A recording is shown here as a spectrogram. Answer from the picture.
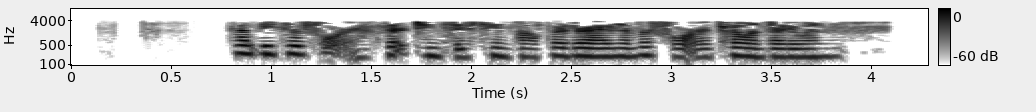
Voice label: Police Department Dispatch, scanner

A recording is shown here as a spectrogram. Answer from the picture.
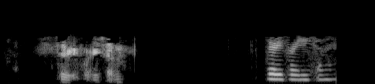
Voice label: Police Department Dispatch; Grand Junction

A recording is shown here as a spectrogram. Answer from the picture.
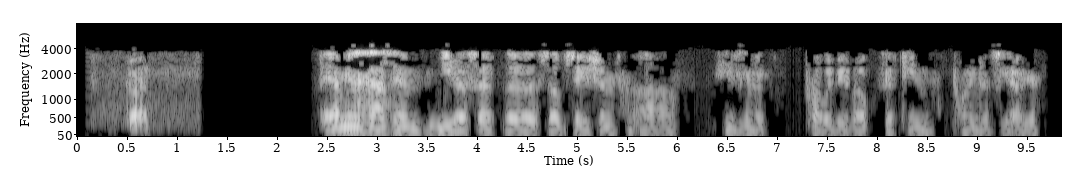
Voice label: Sheriff Dispatch, scanner; Mesa County

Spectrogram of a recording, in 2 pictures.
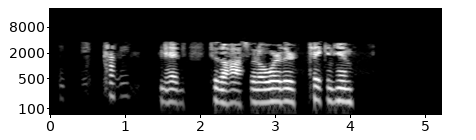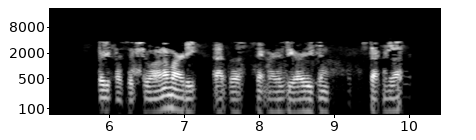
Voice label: Police Dispatch; Police 1 Dispatch

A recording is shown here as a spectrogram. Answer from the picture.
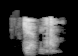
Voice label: Mesa County Sheriff Dispatch

